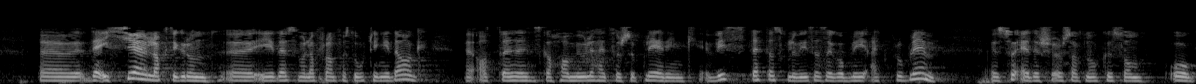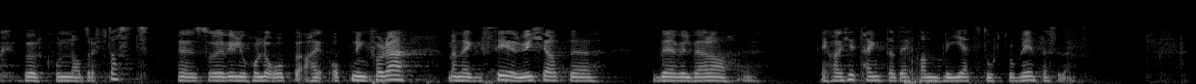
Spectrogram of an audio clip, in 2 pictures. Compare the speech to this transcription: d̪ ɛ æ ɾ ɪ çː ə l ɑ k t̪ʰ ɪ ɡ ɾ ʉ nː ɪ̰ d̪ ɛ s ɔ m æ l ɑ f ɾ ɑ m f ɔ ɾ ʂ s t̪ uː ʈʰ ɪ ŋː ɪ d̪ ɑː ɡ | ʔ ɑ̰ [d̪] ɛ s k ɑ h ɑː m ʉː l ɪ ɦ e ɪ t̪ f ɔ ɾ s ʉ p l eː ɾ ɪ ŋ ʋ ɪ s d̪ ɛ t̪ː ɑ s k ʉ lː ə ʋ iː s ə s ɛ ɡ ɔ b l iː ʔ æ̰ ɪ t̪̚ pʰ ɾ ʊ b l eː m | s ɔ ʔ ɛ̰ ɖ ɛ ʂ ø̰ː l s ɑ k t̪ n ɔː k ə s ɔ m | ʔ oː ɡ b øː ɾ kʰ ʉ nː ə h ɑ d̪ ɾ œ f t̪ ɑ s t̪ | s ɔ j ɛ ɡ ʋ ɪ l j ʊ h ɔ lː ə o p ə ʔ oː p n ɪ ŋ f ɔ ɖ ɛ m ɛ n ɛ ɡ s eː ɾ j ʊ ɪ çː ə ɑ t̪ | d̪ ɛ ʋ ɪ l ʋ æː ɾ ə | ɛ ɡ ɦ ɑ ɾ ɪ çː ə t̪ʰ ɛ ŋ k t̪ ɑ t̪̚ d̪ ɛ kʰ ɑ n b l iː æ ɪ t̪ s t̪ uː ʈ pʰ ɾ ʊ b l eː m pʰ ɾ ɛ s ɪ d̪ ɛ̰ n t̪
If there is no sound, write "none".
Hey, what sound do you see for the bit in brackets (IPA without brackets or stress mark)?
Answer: t̪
